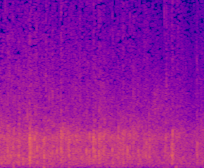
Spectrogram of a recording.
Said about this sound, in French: Oui, on peut les applaudir, je crois. Ils ne sont pas nombreux, mais merci. Merci pour eux.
